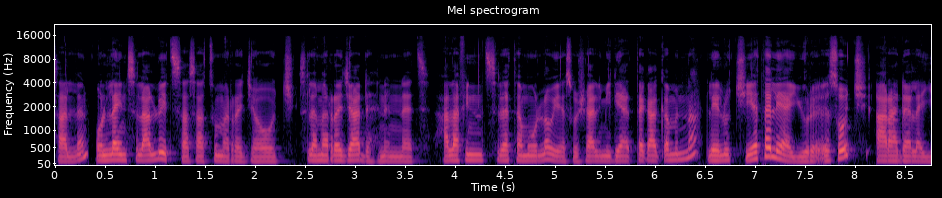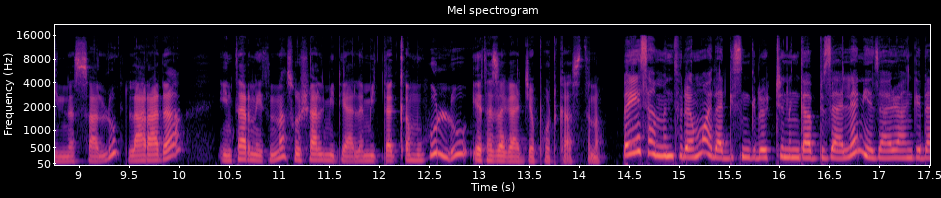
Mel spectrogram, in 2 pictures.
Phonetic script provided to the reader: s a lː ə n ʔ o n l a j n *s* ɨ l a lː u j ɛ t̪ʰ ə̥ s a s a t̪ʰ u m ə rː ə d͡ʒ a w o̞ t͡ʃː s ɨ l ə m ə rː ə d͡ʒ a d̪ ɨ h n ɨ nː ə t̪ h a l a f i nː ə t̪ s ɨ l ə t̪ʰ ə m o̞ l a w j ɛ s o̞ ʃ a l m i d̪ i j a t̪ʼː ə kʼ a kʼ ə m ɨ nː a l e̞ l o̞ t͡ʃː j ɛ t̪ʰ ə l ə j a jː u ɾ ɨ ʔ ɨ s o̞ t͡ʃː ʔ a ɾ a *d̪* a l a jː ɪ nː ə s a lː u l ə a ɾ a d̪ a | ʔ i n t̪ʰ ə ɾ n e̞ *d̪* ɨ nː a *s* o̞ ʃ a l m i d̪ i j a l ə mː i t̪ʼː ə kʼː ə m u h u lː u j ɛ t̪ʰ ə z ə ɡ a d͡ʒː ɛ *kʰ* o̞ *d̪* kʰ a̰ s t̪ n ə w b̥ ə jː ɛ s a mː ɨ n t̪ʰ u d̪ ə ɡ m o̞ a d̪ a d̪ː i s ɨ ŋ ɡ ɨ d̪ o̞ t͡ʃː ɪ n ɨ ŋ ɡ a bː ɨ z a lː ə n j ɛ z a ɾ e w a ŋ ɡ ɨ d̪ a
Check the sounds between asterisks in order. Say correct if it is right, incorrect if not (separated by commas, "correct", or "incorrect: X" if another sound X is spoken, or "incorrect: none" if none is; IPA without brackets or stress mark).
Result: correct, correct, incorrect: t̪, correct, incorrect: pʰ, correct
